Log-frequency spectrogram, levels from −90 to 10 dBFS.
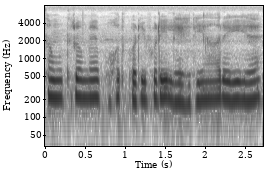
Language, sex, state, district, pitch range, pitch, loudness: Hindi, female, Odisha, Sambalpur, 195-215 Hz, 210 Hz, -15 LUFS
